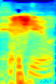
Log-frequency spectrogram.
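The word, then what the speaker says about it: Issuu: I pronounce it issue, ISSU, or you can read it on your iPad.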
